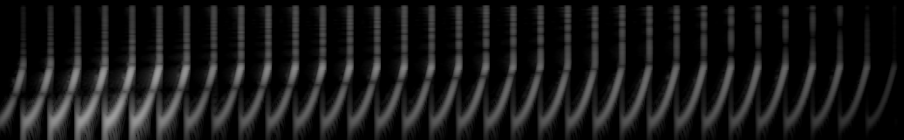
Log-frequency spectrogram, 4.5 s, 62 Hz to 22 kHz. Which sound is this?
Cartoon, Drowning 01
Cartoon, Drowning.
If you enjoyed the sound, please STAR, COMMENT, SPREAD THE WORD!🗣 It really helps!
More content Otw!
